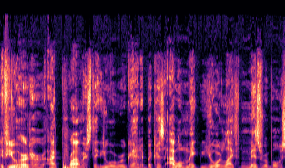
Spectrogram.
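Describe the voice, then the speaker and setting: In a growling, put-on character voice, a man speaks very fast at a very deep, low pitch with ordinary pitch variation. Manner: threatening, low voice.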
